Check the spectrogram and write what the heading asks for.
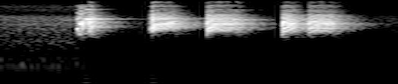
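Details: Black francolin, locally kala teetar, utters a rhythmic series of four coarse, grating notes, evenly spaced, the closing note broken into two rasps, with a faint hum beforehand.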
